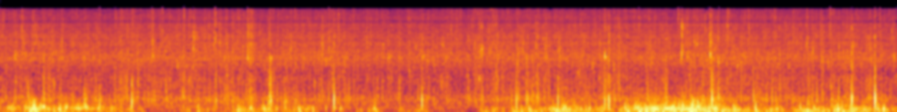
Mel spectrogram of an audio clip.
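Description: Raindrops patter and drip steadily onto puddles and wet ground outdoors.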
